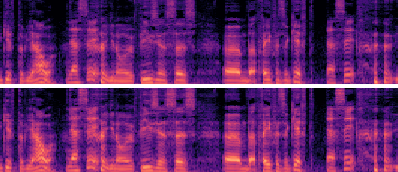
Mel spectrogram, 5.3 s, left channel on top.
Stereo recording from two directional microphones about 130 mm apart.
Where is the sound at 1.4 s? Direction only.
90° left.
